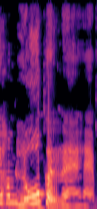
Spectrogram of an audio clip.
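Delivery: a student's wrong lo for लॉ; mimicked wrong pronunciation. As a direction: imitate students saying लॉ as lo. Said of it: "और कहीं के छात्र कहेंगे".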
